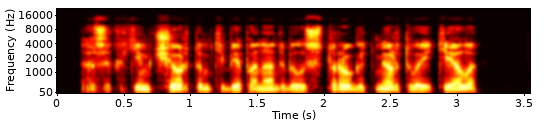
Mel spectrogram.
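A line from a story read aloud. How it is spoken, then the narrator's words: Plain. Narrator (Russian): спросил стрелок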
